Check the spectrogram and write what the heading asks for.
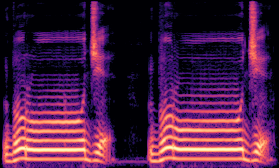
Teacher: جیم کے اوپر جو جزم ہے یہ حروف قلقلہ اس میں ہو رہا ہے، کیوں؟ کیونکہ جیم حروف قلقلہ کے 5 حروف میں سے ایک حرف ہے، تو اس کی آواز اس طرح سے نکالیں گے لاسٹ میں، بروج بروج۔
